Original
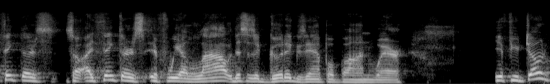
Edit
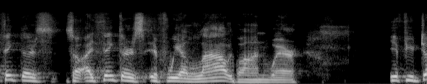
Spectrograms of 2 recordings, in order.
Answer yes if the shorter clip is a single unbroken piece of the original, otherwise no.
no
